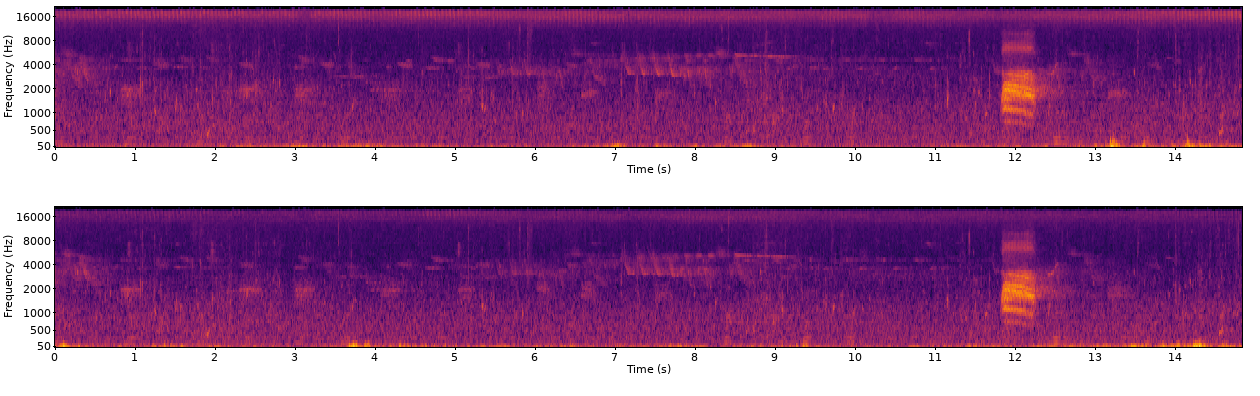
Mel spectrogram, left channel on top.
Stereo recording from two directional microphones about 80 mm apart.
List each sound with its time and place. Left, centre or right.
11.8 s crow: centre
